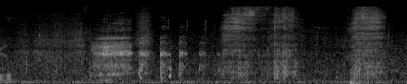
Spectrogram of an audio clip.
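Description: A young woman slurps noodles up close.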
